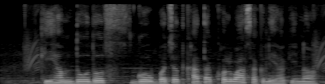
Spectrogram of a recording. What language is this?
Magahi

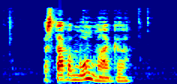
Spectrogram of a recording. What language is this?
Catalan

